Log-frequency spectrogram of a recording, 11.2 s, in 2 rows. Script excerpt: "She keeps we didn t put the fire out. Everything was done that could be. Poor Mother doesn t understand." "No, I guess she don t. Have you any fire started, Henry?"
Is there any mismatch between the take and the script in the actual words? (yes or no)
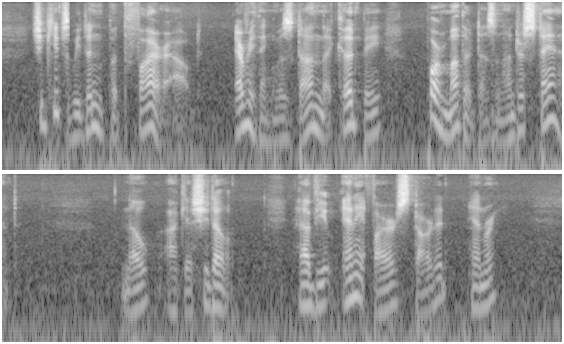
no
